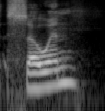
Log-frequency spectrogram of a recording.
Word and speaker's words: Samhain: But by and large, the majority of folks seem to kind of agree it originated somewhere with the ancient Celtic festival of Samhain. I don't know if I'm saying that right. But yeah. – Samhain. – There's the Druid pronunciation is Soen.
